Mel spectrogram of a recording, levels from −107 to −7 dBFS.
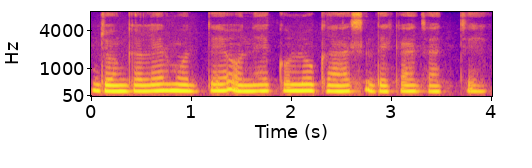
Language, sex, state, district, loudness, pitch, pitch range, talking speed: Bengali, female, Assam, Hailakandi, -13 LUFS, 210 Hz, 205-220 Hz, 90 wpm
